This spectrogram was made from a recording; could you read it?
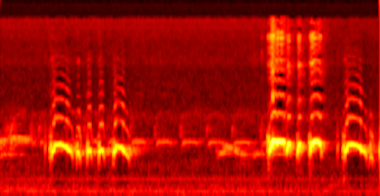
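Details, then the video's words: Local Indonesian zebra dove song, used to prompt other birds to sing: a wavering cooing phrase, a softer trailing coo, then a louder burst of quick rolling notes and a final rising coo, with low background hum. "Sekali dengar langsung NYAUT dan Ikut BUNYI rame dengan suara perkutut ini"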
